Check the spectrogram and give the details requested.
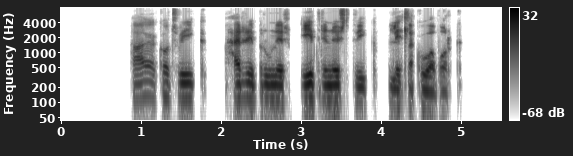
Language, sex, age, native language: Icelandic, male, 20-29, Icelandic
